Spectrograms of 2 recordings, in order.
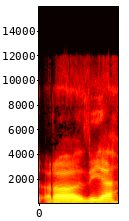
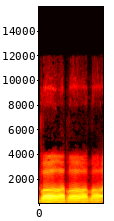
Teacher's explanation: r-nya panjang dua harakat dan ditebalkan cara menebalkannya masih sama ya yaitu dengan cara mengangkat pangkal lidah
